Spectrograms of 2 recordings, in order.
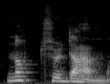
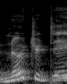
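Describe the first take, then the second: First: It is pronounced without an American accent. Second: It is pronounced with an American accent.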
